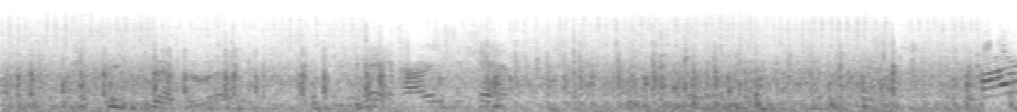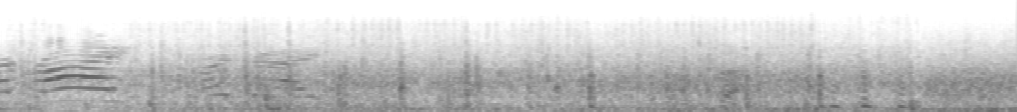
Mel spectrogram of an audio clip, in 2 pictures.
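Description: A small engine rumbles as a car drives along.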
